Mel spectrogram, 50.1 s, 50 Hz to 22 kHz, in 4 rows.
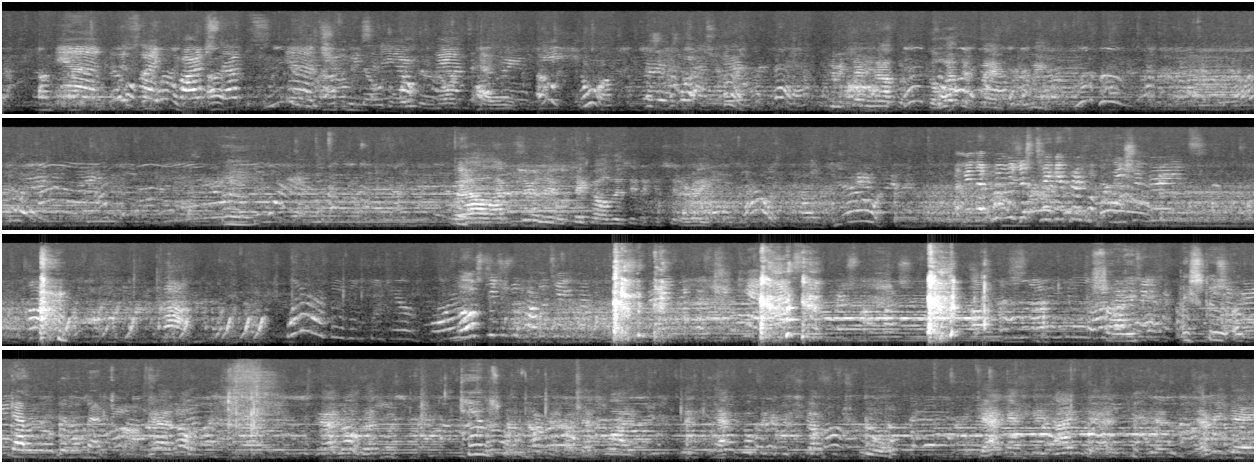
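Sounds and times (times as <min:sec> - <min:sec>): background music: 0:00.0 - 0:27.9, 0:29.5 - 0:50.0
indistinct voices chattering: 0:00.0 - 0:50.0
boy coughing: 0:25.3 - 0:25.8, 0:31.1 - 0:31.8, 0:32.6 - 0:33.3, 0:34.3 - 0:34.8.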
